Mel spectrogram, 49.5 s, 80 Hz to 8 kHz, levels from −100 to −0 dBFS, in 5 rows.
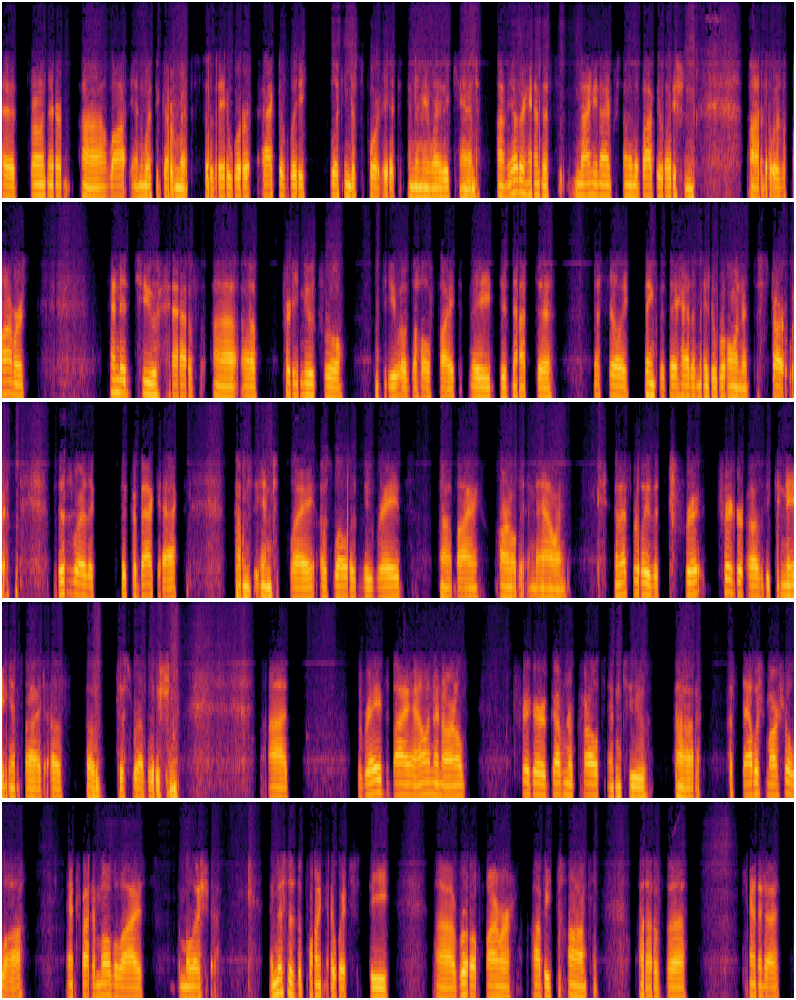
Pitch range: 105-125 Hz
